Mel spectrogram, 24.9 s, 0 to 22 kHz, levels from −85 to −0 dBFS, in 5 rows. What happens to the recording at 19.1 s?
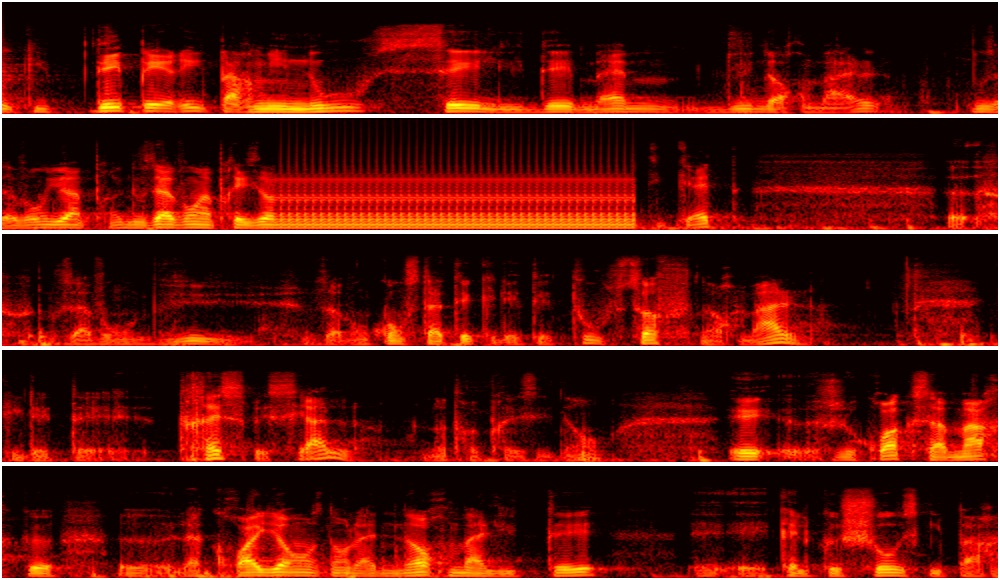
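Nothing goes wrong at 19.1 s; the audio carries on intact through that moment.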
